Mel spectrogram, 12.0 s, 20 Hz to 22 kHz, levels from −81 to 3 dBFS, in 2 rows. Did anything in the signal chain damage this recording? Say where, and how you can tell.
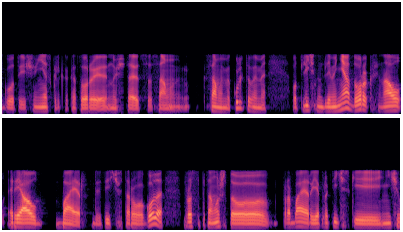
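Yes, at the network stage: packet loss with pitch repetition at 1.78 to 1.83 s, between "еще несколько которые ну" and "самыми самыми культовыми вот". About 60 ms went missing, which fits three 20 ms packets. The receiver looped the last pitch period, giving a brief held buzz. A spectrogram shows the harmonics frozen flat, and the waveform shows identical repeating cycles decaying.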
